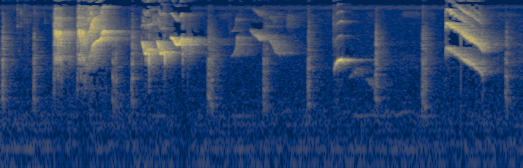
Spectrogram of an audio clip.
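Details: Medan greater green leafbird, or cak ijo, singing hard: dense chattering whistles, clicking notes and slurred phrases, including a falling whistle near the end, with a soft background hum.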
